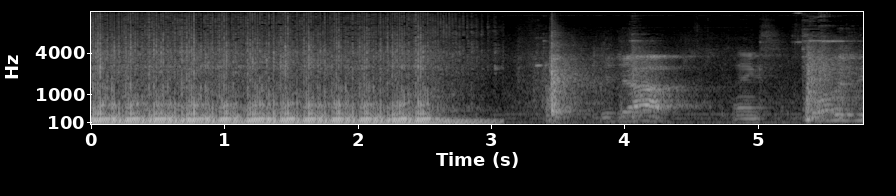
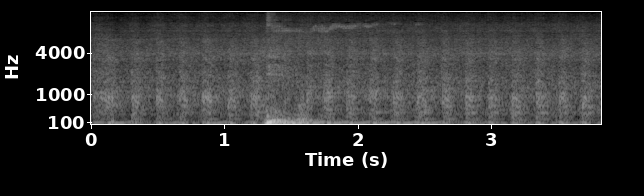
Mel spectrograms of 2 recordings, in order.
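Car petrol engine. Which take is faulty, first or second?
second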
